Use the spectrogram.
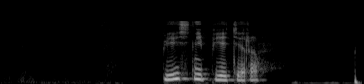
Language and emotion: Russian, neutral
